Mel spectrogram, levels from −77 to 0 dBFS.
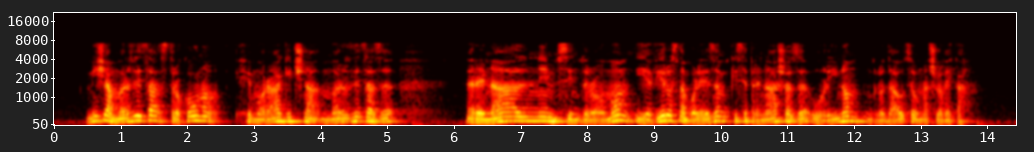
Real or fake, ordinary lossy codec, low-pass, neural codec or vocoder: real; AAC, 24 kbps; 7.2 kHz; none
